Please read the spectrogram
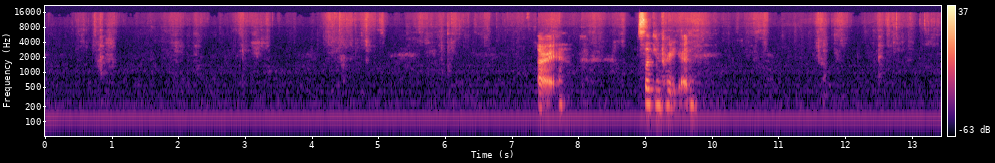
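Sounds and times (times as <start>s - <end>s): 
steady low electrical hum: 0.0s - 13.4s
wet dough mixture being stirred with scraping and squishing strokes: 0.4s - 8.8s, 10.1s - 13.4s
speech: 7.4s - 7.8s, 9.0s - 9.8s.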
